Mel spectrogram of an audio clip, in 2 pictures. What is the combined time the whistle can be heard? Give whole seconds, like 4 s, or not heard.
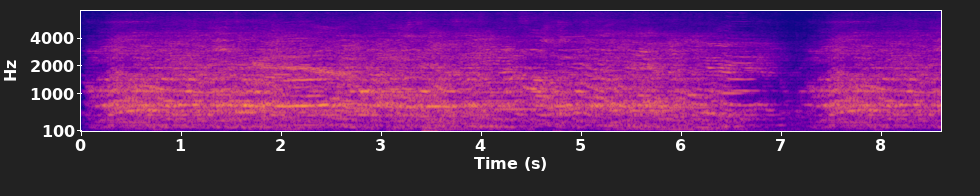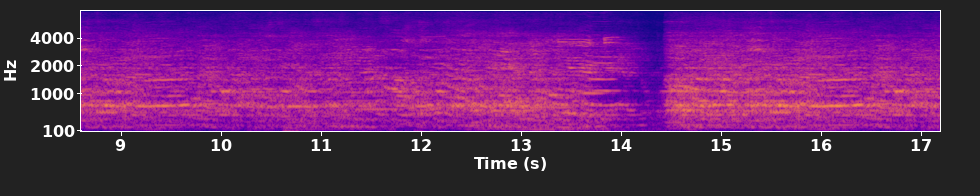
2 s.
